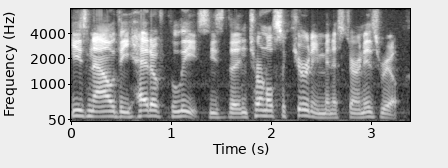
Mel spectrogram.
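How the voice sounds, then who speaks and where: A fast-talking man with a mid-range voice, of Eastern European family background, appears as a guest in a heated debate. He argues insistently and lectures, cutting in again and again with "no."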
